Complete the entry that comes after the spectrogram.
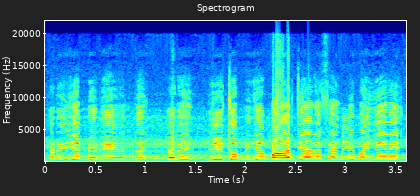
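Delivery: high, panicked cries in a nightmare; terrified dream cries. Acted. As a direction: scream for help as if being killed. Nightmare, Shinchan being killed. (सपने में डर से ऊँची चीखें)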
